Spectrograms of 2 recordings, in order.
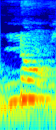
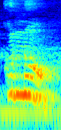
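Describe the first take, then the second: First: The word starts straight with the n sound. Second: A k sound is heard before the n. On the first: This is how the word is said today. "ये वाला नो" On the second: This is how the word was said in the sixteenth century. "तो कैसे इनको बोलते थे, ... silent नहीं है"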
